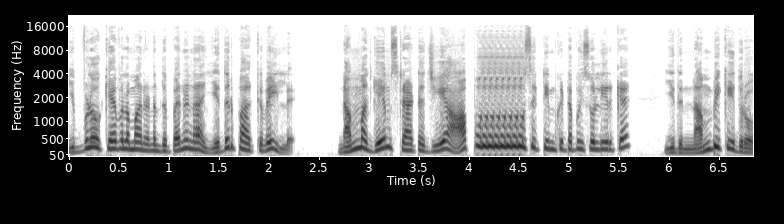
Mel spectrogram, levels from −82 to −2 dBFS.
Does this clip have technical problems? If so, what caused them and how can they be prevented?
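Yes. The speech stutters twice. A 20 ms slice replays twice more between 1.26 and 1.32 s, and a 60 ms slice loops seven extra times from 4.13 to 4.55 s, adding 420 ms. These are repeated frames: compressed frames were sent or written again. Discarding duplicate frame sequence numbers before decoding prevents this.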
